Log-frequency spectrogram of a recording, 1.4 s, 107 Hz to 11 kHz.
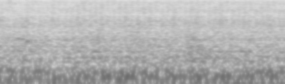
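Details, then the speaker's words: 1976 Land Rover Series 3 109 with 2.25 petrol engine, driving after a new exhaust was fitted: a steady low engine purr with no exhaust roar or blowing. Much quieter; normal running. "Definitely a lot quieter. I don't know if it picks it up on the video. Definitely an improvement, even though it is still noisy. Not quiet as the vehicles, no soundproofing on anything. But I can hear more of an engine purr rather than an exhaust roar."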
